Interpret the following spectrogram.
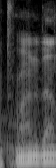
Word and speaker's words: Pteranodon: of my name like in pterodactyl or Pteranodon like a silent P yes or you can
